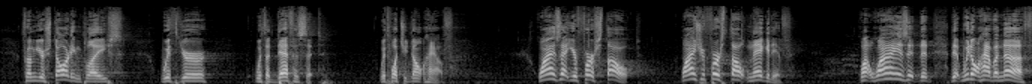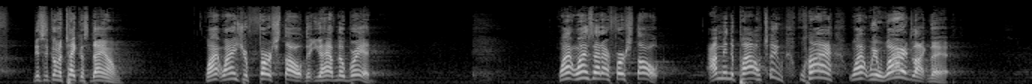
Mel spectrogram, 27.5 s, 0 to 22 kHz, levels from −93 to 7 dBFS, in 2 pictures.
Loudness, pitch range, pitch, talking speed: -24 LUFS, 185-295 Hz, 245 Hz, 155 wpm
